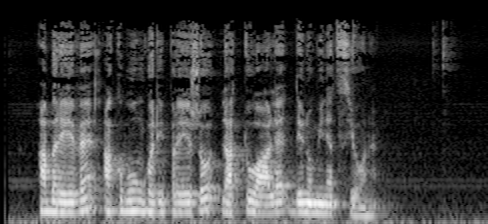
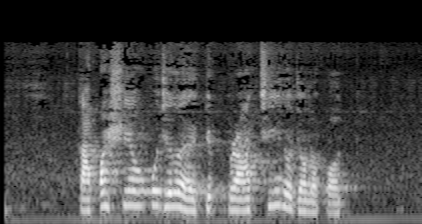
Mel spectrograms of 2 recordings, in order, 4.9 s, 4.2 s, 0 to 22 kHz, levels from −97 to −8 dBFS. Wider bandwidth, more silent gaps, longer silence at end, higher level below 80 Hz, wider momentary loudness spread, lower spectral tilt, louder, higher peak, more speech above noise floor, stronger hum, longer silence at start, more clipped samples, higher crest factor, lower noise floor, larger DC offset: first, 16 kHz vs 11.5 kHz; neither; first, 1.15 s vs 0.75 s; about the same, -54 dBFS vs -56 dBFS; about the same, 7 LU vs 7 LU; about the same, -6 dB/octave vs -5.5 dB/octave; about the same, -21 LUFS vs -20 LUFS; second, -4 dBFS vs 0 dBFS; about the same, 38 dB vs 36 dB; second, none vs 50 Hz at -55 dBFS; second, 0.4 s vs 0.8 s; neither; about the same, 18 dB vs 20 dB; about the same, -58 dBFS vs -55 dBFS; neither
